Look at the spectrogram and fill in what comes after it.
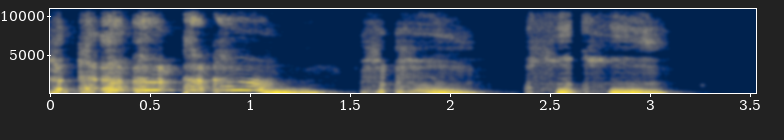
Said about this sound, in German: Warte, ich räusper mich noch einmal kurz.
